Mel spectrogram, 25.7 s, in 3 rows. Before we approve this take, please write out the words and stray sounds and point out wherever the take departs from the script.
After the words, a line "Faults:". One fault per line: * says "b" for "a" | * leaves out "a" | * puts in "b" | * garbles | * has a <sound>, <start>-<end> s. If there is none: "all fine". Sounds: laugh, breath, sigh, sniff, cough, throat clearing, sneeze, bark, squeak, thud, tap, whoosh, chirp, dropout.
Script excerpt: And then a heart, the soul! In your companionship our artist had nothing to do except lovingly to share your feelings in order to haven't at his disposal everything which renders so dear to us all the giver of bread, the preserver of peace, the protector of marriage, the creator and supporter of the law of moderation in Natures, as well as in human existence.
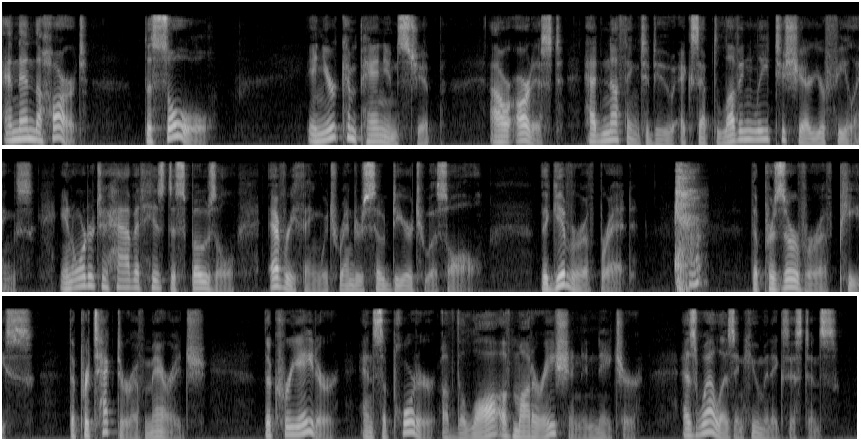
And then the heart, the soul! In your companionship our artist had nothing to do except lovingly to share your feelings in order to have at his disposal everything which renders so dear to us all the giver of bread, the preserver of peace, the protector of marriage, the creator and supporter of the law of moderation in Nature, as well as in human existence.
Faults:
* says "the" for "a"
* says "have" for "haven't"
* has a throat clearing, 15.3-15.6 s
* says "Nature" for "Natures"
